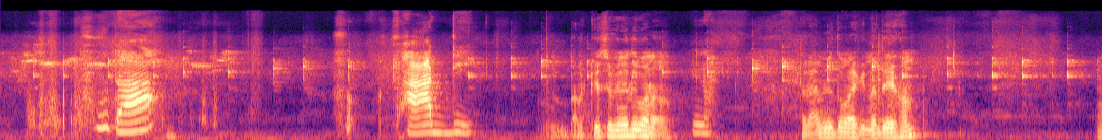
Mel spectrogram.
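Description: A young child talks close by in a high voice.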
